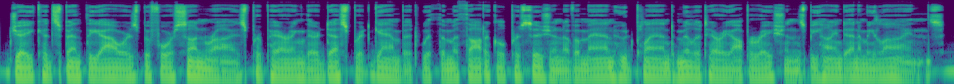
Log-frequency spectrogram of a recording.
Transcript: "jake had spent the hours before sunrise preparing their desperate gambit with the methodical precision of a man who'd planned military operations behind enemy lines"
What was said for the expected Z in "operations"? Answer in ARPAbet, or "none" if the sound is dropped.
Z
